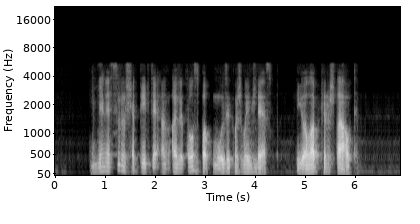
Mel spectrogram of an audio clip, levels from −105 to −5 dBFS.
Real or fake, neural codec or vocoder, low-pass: fake; codec, 16 kHz in and 24 kHz out, 0.6 kbps, FireRedTTS-2 codec; 5.4 kHz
